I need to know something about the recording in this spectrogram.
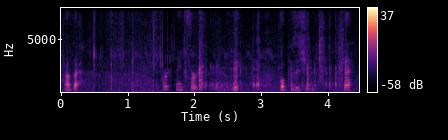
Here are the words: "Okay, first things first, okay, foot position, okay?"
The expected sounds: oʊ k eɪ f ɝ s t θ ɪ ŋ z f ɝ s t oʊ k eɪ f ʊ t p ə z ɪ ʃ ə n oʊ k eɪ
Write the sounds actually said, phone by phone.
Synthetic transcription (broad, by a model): oʊ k eɪ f ɝ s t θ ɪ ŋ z f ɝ s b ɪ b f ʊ p ə z ɪ ʃ ə n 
